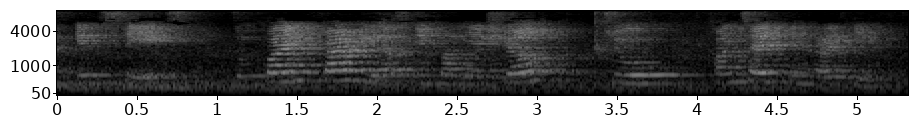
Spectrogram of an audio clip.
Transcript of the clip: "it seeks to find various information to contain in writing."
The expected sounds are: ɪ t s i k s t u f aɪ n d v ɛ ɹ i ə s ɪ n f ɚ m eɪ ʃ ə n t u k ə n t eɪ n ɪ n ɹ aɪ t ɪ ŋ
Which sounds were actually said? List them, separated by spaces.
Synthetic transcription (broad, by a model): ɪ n s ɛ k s t u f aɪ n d f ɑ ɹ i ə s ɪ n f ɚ m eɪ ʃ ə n t u k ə n s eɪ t ɪ n ɹ aɪ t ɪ ŋ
